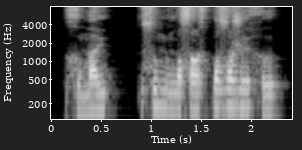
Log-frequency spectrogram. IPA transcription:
xʊ˨ma˦y̯ | su˦mʏ˧ŋʷɐ˧sˤɛː˧x pʊ˦zˤo˦ʒʏː˦ hʊ˦

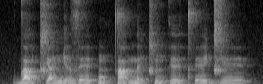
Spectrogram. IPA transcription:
da̰˦˨ʊ̯t͡ɕä˨ɲɛ̰˦˨ ze˨ʔũ˦˨ tã˦˨ nɛ̰˦˨t͡ɕũ˦˨ kḛ˦˨ɪ̯tʰe˨d͡ʑe˨

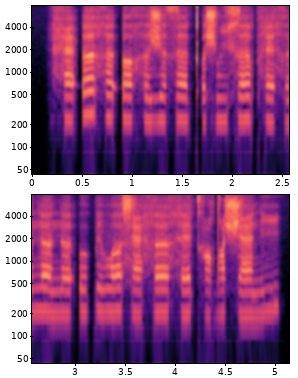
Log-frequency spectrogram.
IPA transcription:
hæʔɜhɜ ʔʌhəʒəθɜ kʼʌʃβixɜpʰɛ hənɜ nɜʔʊpɪ βʌsæ hɜ hɛkʰʊdˤu ʃæni

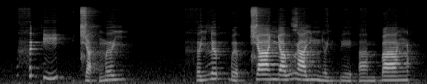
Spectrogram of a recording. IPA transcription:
hə˦˥t̚ʔi˨˦ | t͡ɕa˨˩k̚ mə˧j | hə˨˦jləː˦˥p̚ɓəː˨˩p̚ t͡ɕaː˧ɲa˨˦wɣa˧j ɲə̤˨˩jɓe̤˨˩ ʔa̤˨˩mɓa˧ŋ

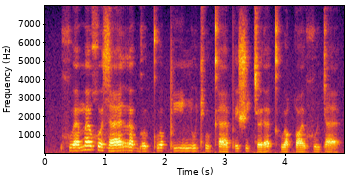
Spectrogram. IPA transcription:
xʷɜmɜ χʷəzærʌ ɡʊkʷʼʌ pʼi ɲucʰu kʰæpʼɪ ʃicəɾɜ kʰu qʷɜ xʷiɡæ

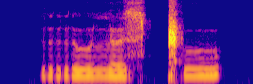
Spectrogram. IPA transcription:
rulɵsǁu

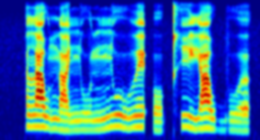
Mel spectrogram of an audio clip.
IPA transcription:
la˥˨wna˩ɲuː˩˧n ɲuː˥˨ʋe˥˨ ʔo˩kʰi˥˨ja˥˨w bu˧˩ə̯

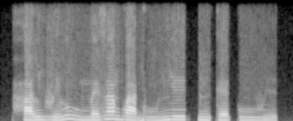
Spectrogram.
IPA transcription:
ha˨li˨ve˨luː˦˨ mɛ˨zã˦ ɡʷa˦˨ɡuː˨ɲeː˦ k͡pĩ˨kɛ˨ kuː˨βɪ˨

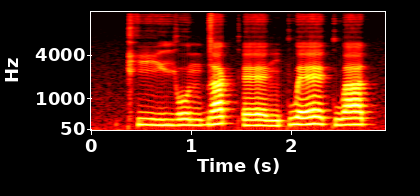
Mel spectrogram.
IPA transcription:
kʰiː˧jo˦˥n da˥˩k̚ʔɛː˧ŋkwɛː˥˩kwa˥˩t̚

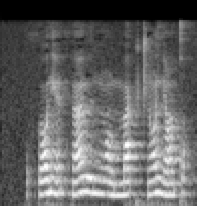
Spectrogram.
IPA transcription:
θɔ˩˧ɾʲɛ̃˧˩˧ θã˩˥ ðɪ˧ŋɔ̃˨˩ʊ̯ ma˩˥kt͡ʃɔ̃˩˥lʲɛ̃˩˧tˤ

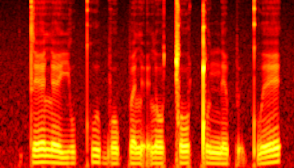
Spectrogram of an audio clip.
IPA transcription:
tele jukʷʰɯ boːpɛlḛloː ǀoǃu nepḛ kʷʼe

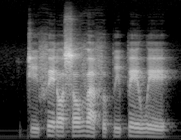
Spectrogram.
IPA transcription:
ki˨˦fe˦ ɾɔ˨sɔ˦va˧ fə˧pi˨˦peː˧we˨

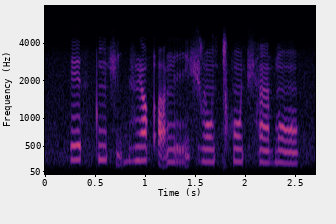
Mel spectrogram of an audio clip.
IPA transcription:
eθtĩʃḭb vʲõqʼæ̰ŋrḭʃ zõ ǀʰõt͡ʃʰæ̃ ɓõ

